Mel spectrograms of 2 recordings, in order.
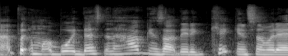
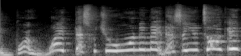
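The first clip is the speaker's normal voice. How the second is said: high incredulous squeal, higher all through; stunned disbelief. Retold or imitated. Host to Jameis, disbelieving high squeal. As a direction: react like you can't believe what he just said. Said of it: "I say".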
